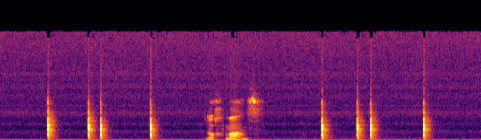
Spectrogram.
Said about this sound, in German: Ich klopfe diesen Rhythmus nun noch einige Male und ihr klopft ihn mit dem rechten Zeigefinger leise mit.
